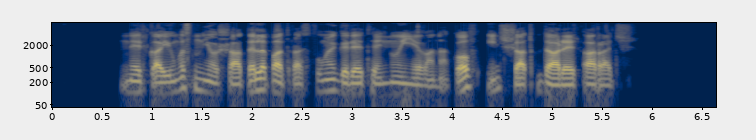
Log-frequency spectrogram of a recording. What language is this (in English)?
Armenian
